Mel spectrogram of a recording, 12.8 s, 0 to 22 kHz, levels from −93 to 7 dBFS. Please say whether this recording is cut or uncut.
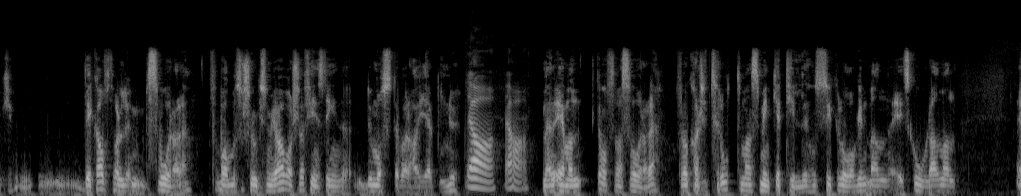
cut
